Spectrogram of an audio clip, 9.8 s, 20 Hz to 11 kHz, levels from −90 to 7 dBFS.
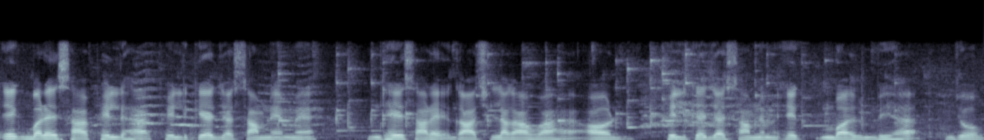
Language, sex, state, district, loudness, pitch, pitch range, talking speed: Hindi, male, Bihar, Katihar, -18 LUFS, 135 Hz, 130-140 Hz, 160 wpm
